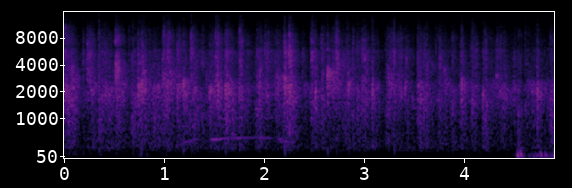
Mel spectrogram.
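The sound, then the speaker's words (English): An audience at a sermon claps steadily, the dense mass of hand claps forming a continuous, crackling wash of applause that holds at an even level for several seconds. “You are clapping, clap.”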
